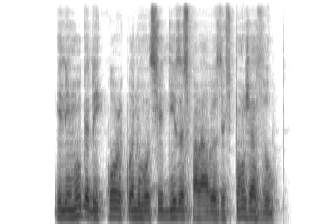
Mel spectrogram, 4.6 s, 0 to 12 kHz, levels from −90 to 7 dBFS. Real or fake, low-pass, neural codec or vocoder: fake; 10.8 kHz; codec, 44.1 kHz, 1.7 kbps, Pupu-Codec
